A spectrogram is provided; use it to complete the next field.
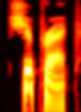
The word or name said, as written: shipwreck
